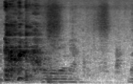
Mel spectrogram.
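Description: A person coughing, one loud harsh cough at the very start that trails off within about a second, with some throat clearing.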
